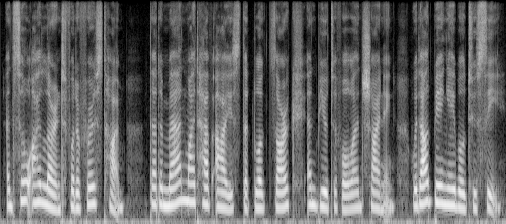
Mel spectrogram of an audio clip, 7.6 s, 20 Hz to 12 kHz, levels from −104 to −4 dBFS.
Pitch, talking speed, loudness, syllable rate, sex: 210 Hz, 205 wpm, -18 LUFS, 4.8 syllables/s, female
